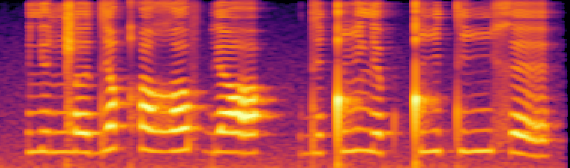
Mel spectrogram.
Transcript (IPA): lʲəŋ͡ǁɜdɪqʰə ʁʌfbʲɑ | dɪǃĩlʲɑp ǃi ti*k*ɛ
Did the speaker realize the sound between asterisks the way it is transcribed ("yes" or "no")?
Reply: no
